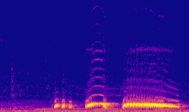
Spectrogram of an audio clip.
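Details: Spotted dove calling, clean recording for use as a bird lure; a quick trio of soft coos, a double coo, then one long sustained, slightly falling mellow note.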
